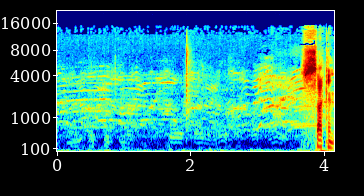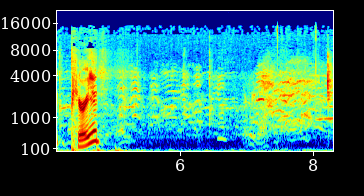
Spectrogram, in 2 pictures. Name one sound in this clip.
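A field hockey stick strikes a ball with a sharp crack.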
